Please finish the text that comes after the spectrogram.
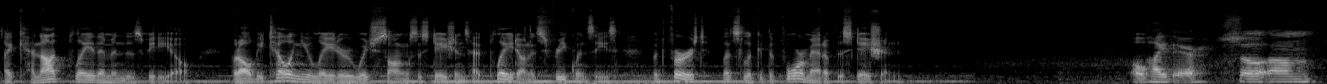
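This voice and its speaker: A man narrating an informal explainer video as its creator. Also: medium pitch.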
